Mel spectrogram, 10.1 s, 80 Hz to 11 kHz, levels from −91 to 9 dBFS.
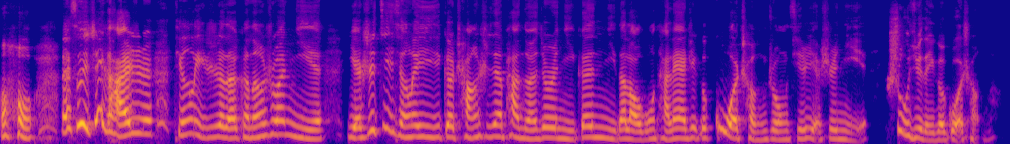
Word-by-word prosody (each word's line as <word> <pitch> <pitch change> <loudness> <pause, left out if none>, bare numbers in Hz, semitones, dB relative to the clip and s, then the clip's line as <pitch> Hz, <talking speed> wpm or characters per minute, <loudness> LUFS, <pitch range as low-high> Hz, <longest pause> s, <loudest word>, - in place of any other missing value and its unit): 哦。 250 -4 +3 0.3
诶， 350 +5 +4
所 - - +10
以 470 - +7
这 - - +3
个 - - +4
还 265 +2 +9
是 320 -2 0 0.2
挺 300 +2 -1
理 270 -7 -5
智 245 +1 -1
的， 220 0 +4
可 235 +1 -2
能 245 +4 0
说 305 0 +1
你 225 -8 -3 0.2
也 230 -1 0
是 395 +11 -2
进 405 -2 -7
行 245 -3 -1
了 250 - -1
一 245 -1 -5
个 245 0 0
长 235 0 -2
时 250 -2 -13
间 255 -1 -2
的 - - -19
判 230 - -1
断， 205 0 -2
就 230 - -2
是 225 - -1
你 200 -2 -7
跟 240 0 -4
你 205 -2 -8
的 210 0 0
老 190 -3 +2
公 205 +3 -6
谈 200 -4 -5
恋 220 0 +1
爱 - - +2
这 225 +1 -6
个 220 +1 -5
过 225 - +2
程 190 -3 -7
中， 190 -1 -5
其 205 +1 -10
实 215 - -7
也 - - -6
是 200 +2 -8
你 330 - -12 0.2
数 380 -9 -5
据 225 -3 -4
的 175 - -7
一 - - -9
个 180 0 -1
过 - - -1
程 - - -13
嘛。 210 - -33
230 Hz, 345 characters per minute, -20 LUFS, 210-265 Hz, 0.3 s, 所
